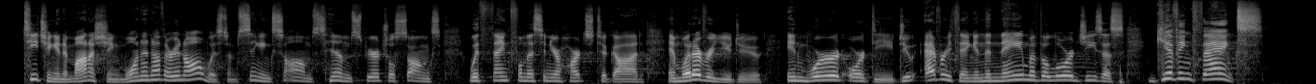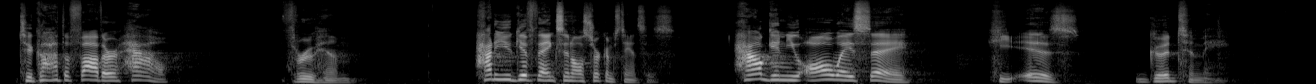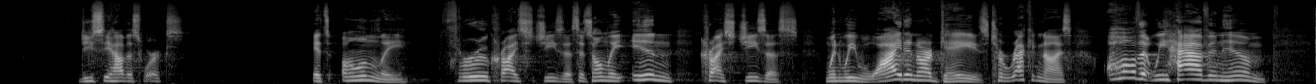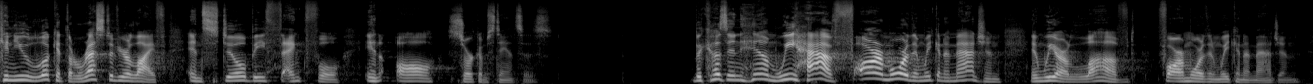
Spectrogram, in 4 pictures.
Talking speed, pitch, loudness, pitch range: 150 wpm, 170 Hz, -25 LUFS, 135-200 Hz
